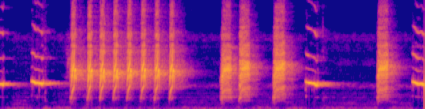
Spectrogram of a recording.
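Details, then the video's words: Sooty-headed bulbul singing to provoke rival birds into song: a brief clear whistle, a quick series of about eight rapid chirps, then separate rich chirps alternating with short whistled notes. "burung kutilang gacor bikin lawan lngsung emosi dan ikut gacor"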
